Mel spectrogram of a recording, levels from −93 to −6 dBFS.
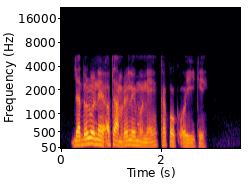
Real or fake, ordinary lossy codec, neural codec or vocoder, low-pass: fake; none; codec, 32 kHz, 1.9 kbps, SNAC; 5.4 kHz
